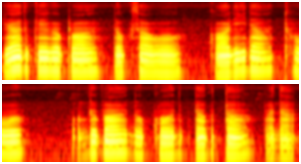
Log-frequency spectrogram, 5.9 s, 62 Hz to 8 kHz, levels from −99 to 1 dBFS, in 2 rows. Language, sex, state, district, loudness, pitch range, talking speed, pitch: Garo, male, Meghalaya, South Garo Hills, -17 LUFS, 100-115 Hz, 100 wpm, 110 Hz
